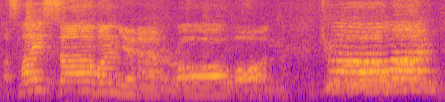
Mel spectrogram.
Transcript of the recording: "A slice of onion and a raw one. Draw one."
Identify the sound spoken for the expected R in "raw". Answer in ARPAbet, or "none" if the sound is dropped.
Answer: R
